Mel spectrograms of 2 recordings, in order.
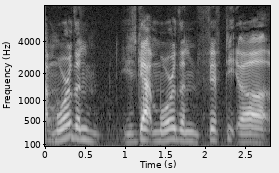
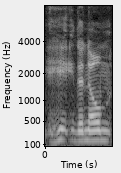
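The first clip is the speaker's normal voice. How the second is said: normal talking voice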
